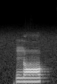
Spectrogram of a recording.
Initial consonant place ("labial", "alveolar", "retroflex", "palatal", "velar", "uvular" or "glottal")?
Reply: alveolar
